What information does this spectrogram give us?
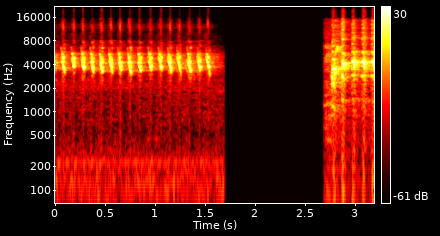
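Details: Songbird master recording for training competition birds, packed with rough 'isian kasar' shot notes: a rapid run of about a dozen buzzy high notes over one and a half seconds, a pause, then another dense harsh burst.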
